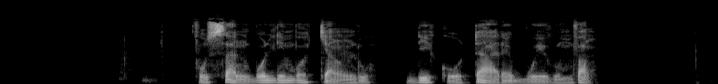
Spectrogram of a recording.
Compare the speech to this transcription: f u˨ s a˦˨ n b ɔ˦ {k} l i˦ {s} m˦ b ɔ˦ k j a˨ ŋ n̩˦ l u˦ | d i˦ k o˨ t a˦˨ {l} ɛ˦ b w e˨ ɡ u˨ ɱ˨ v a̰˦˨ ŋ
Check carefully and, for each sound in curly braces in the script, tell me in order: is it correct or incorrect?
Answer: incorrect: none, incorrect: none, incorrect: ɾ

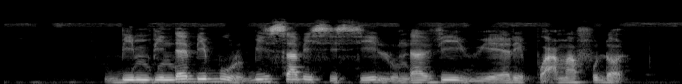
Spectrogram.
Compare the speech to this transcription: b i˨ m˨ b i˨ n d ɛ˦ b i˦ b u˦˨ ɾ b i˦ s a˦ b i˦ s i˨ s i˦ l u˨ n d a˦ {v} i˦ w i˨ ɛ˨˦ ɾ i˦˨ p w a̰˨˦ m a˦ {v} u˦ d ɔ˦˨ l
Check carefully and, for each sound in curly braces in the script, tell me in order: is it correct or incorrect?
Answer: correct, incorrect: f

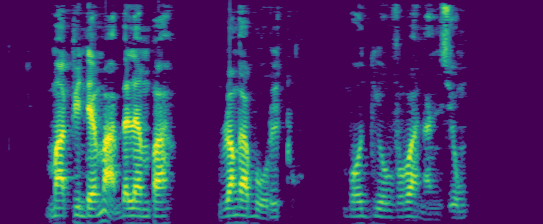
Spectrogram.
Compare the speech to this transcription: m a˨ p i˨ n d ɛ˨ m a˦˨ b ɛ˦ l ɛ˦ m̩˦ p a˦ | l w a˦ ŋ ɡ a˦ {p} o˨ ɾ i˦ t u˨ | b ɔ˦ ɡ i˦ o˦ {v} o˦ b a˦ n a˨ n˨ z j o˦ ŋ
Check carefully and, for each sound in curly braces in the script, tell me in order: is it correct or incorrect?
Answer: incorrect: b, correct

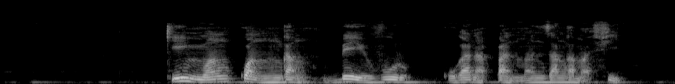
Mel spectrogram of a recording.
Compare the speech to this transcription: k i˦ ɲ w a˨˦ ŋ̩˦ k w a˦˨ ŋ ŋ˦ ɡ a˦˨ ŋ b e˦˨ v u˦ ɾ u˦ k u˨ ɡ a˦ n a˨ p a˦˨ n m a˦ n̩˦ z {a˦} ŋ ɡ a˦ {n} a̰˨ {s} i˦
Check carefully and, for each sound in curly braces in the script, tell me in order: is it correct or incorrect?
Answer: correct, incorrect: m, incorrect: f

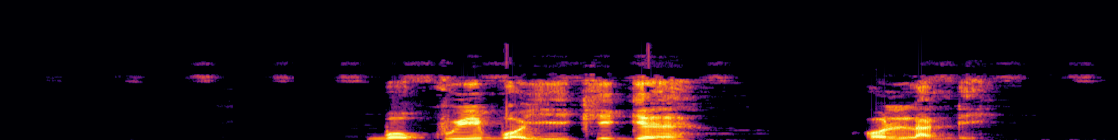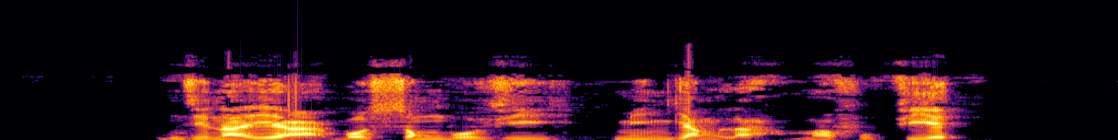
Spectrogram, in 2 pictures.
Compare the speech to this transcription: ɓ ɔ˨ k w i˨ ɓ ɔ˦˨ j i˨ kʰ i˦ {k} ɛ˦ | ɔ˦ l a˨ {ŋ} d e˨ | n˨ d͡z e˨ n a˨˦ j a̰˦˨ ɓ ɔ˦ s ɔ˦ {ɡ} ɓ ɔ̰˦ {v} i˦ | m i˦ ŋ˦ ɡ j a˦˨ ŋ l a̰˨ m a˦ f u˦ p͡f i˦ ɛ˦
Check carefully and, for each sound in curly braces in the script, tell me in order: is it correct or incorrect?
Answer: incorrect: ɡ, incorrect: n, incorrect: ŋ, correct

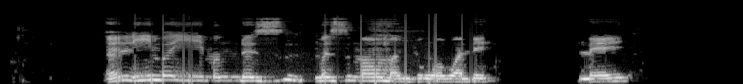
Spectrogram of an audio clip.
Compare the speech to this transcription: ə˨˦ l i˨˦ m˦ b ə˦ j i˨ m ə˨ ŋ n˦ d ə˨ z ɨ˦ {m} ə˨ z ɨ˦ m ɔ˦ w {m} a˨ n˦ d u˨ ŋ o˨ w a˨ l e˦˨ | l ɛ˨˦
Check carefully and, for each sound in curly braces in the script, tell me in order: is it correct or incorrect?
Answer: correct, correct

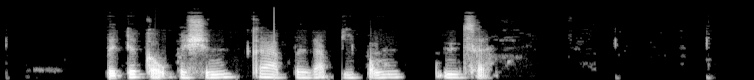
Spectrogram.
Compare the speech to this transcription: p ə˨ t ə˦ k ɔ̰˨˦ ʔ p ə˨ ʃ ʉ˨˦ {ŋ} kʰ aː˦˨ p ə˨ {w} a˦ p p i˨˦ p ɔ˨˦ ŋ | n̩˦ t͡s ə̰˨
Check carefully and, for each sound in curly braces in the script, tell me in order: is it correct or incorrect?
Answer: correct, incorrect: ɣ

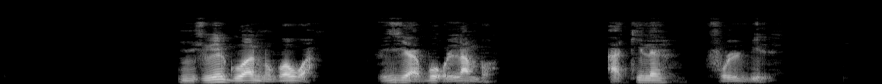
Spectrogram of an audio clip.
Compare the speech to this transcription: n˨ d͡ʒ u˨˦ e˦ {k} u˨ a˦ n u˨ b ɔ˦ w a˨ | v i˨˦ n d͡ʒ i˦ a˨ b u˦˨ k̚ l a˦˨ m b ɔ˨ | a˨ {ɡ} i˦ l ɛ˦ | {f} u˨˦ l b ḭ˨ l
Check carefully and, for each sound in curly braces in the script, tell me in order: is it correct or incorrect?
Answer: incorrect: ɡ, incorrect: k, correct

